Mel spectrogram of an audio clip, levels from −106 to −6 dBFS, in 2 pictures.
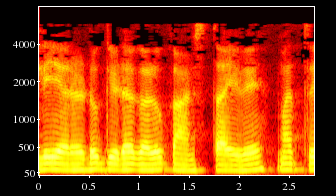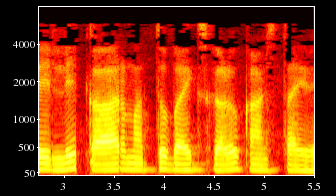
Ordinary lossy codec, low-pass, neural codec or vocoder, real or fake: MP3, 24 kbps; 7.2 kHz; autoencoder, 48 kHz, 32 numbers a frame, DAC-VAE, trained on Japanese speech; fake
